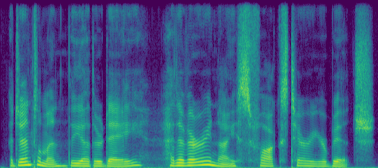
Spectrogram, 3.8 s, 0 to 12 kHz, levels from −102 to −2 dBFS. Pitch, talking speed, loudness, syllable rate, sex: 180 Hz, 190 wpm, -17 LUFS, 5.0 syllables/s, female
